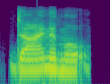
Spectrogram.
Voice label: "dynamo", Indian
